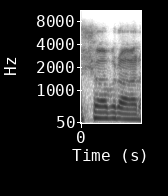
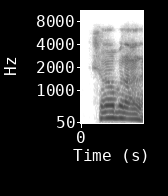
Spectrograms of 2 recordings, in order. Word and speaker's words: Chaminade: So he went to Chaminade High School, which is in Pennsylvania. I'm sorry, it's actually Chaminade High School, which is actually in St.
